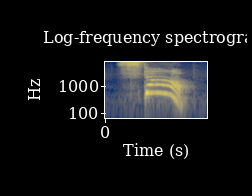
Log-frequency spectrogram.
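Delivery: very high cry of protest; shouting. A narrator's reading. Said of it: "she shouted again".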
